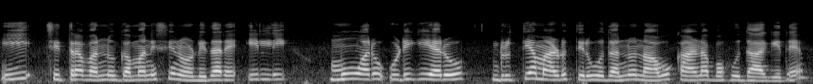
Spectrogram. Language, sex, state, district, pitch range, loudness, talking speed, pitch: Kannada, female, Karnataka, Bangalore, 200-235 Hz, -15 LUFS, 80 wpm, 220 Hz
